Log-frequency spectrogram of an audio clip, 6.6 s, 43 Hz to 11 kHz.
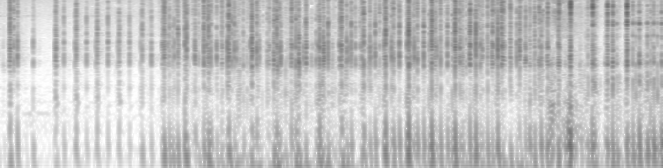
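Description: A small, hollow pink printed cardboard product box is held in both hands close up while fingertips and nails tap and scratch its top and sides. A run of light, separate taps gives way at about 1.6 seconds to dense, louder, overlapping tapping and scratching. The sound is dull and low-heavy, with very short, dry hits that barely ring.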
